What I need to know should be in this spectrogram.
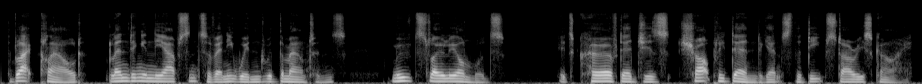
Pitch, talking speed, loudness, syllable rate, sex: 125 Hz, 170 wpm, -21 LUFS, 5.1 syllables/s, male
